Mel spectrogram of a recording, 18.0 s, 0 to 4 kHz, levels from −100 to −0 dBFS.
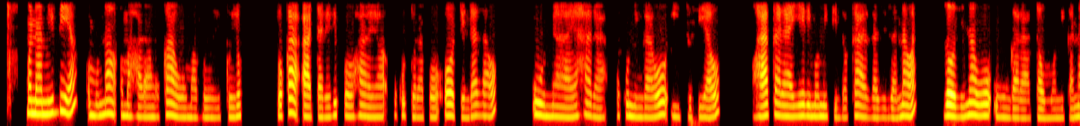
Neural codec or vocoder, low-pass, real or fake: none; 3.6 kHz; real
